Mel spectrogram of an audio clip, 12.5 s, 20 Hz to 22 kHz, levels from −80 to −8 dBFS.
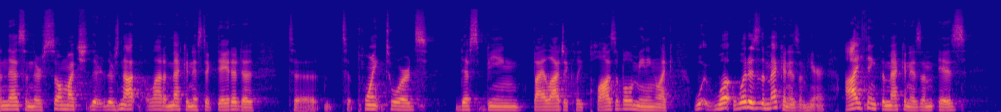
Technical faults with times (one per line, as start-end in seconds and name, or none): none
